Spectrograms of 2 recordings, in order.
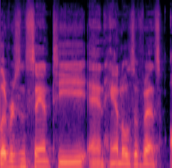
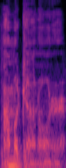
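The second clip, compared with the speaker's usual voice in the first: whispering, much quieter; 5 semitones lower, 8 dB quieter than usual. Retelling a woman's answer after she was told about San Diego County gun owners, whispered. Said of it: "Did she whisper it like that?".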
